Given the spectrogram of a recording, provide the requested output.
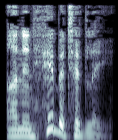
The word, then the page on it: uninhibitedly: British English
